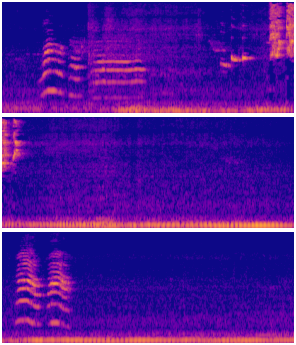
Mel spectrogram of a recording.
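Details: ['Alexandrine parakeet with quick series of arched, harmonic calls near the start and a pair of similar calls later. A strong low rumble, like traffic or an engine, runs beneath, with a brief clatter.']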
